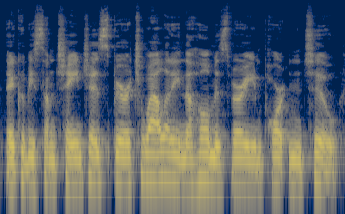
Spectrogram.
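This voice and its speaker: A woman with a stuffed-up, congested voice giving an intuitive spiritual reading, pausing often with "um" and repeating that she feels the energy. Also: extremely low pitch, little pitch movement, a little mellow. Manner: hesitant, frequent "um" and "I do feel that energy". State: congested from allergies. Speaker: tarot and gemstone reader.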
